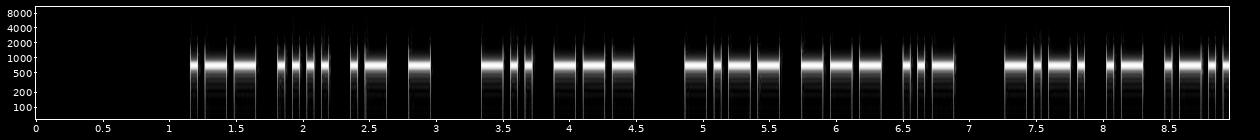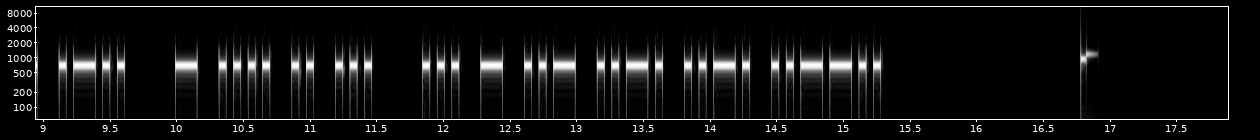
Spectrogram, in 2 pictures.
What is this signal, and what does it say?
Morse code, heard as a keyed tone, about 22 wpm, 700 Hz. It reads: WHAT DO YOU CALL THIS STUFF?
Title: Sentences from Top 1400 Words 22wpm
